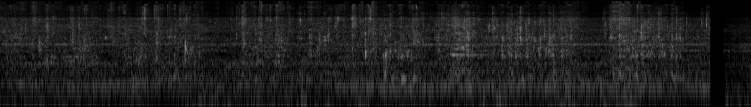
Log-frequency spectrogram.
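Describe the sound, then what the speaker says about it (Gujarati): Water runs steadily into a clay pot, making a continuous close gush and splash that fills the scene, then cuts off abruptly near the end. "ભાભી માટલી ભરાઈ જઈ"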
